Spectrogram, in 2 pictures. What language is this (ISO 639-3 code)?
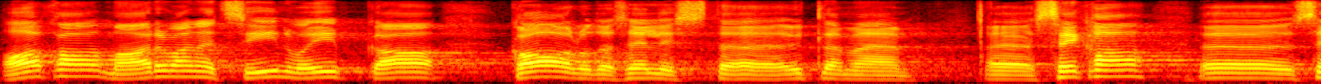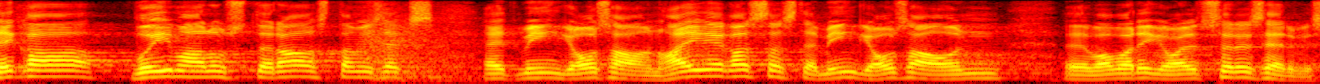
est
